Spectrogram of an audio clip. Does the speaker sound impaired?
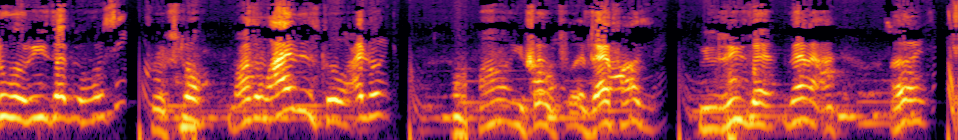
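Yes: speech loss after head injury; head injury from car accident, unconscious after accident, speech lost after accident; very difficult to utter words, heavy speech, listeners say understandable.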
